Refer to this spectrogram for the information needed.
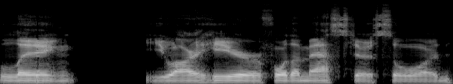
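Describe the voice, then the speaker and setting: A loud, booming, resonant put-on character voice from a man, very deep and low in pitch and very slow in pace. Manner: solemn, commanding.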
